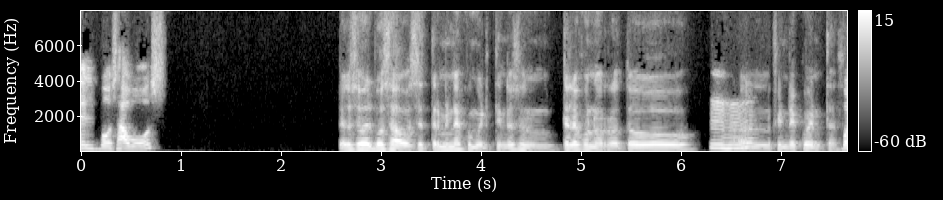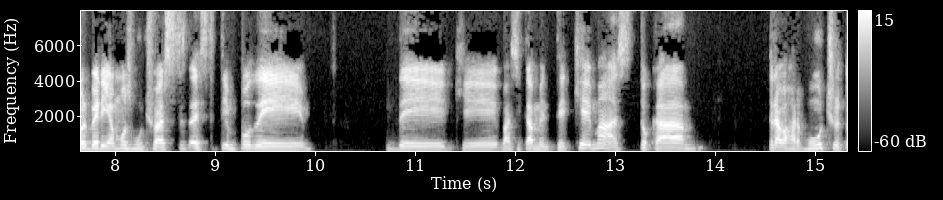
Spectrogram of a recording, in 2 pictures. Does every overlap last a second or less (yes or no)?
yes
